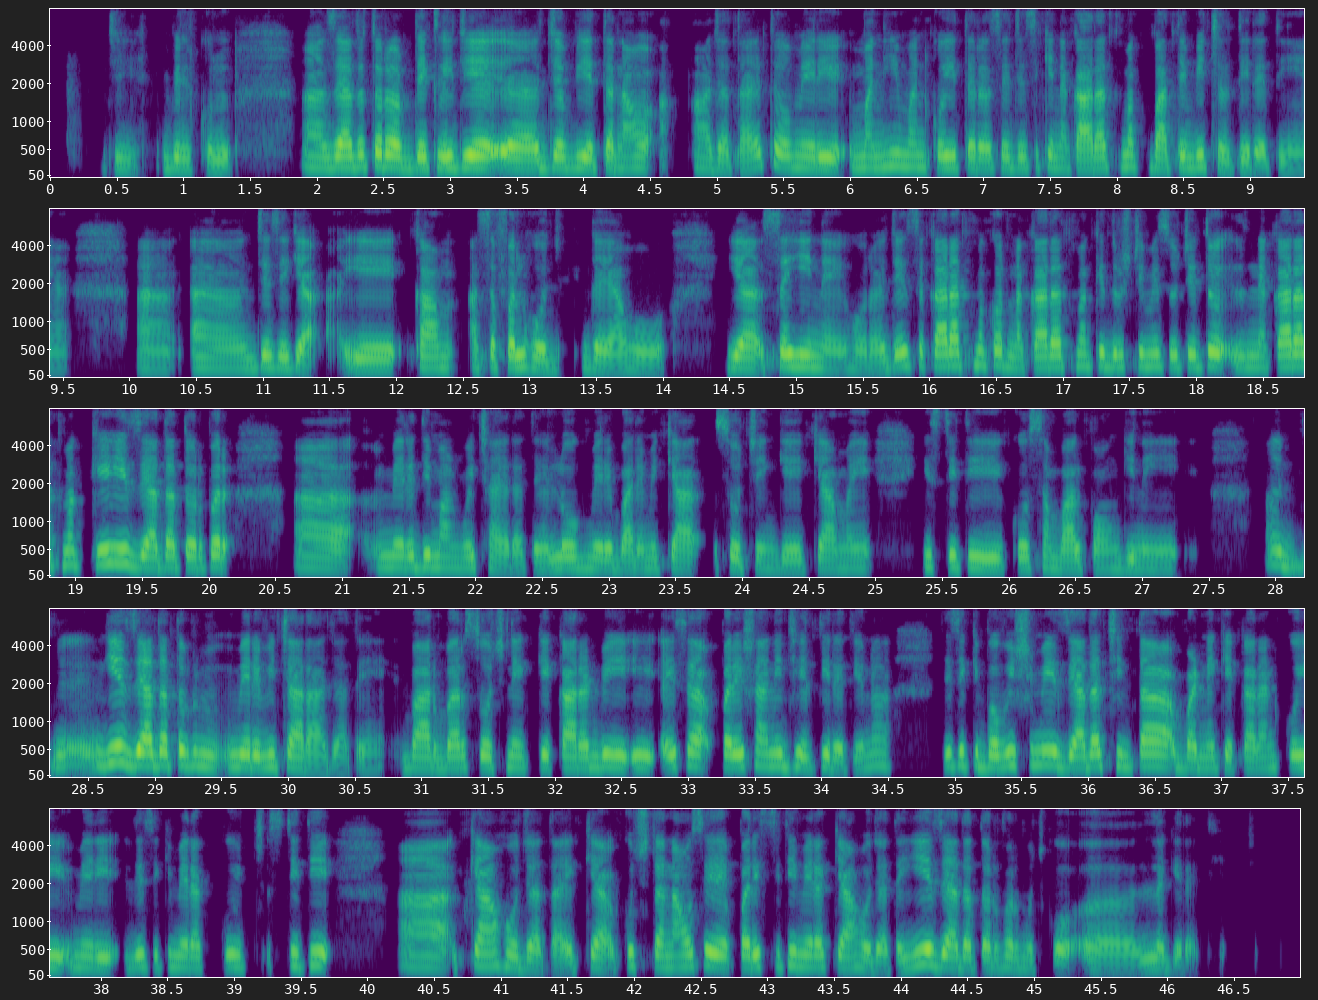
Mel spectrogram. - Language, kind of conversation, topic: Hindi, advice, मैं कैसे पहचानूँ कि कौन-सा तनाव मेरे नियंत्रण में है और कौन-सा नहीं?
- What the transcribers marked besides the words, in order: none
